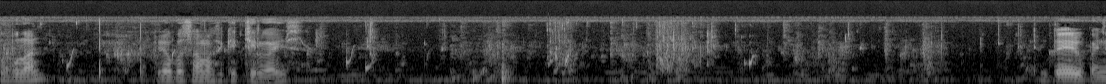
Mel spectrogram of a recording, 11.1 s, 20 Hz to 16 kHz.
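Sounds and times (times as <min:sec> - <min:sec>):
fish splashing water: 0:00.0 - 0:01.6, 0:03.1 - 0:10.3.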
